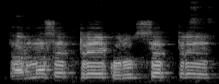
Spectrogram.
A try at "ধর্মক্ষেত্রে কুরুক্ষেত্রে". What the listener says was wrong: আরো আরো আরো ভারী, আরো ভারী করেন। ধর্মাক ক্ষেত্রে, ক্ষেত্রে, ওটা দন্তস্বয়ের উচ্চারণ হয়ে যাচ্ছে, ক্ষেত্রে হয়ে যাচ্ছে, ক্ষেত্রে। ধর্মক্ষেত্রে কুরুক্ষেত্রে, এভাবে বলুন। এই শটাকে আপনি মুখে সেটিং করুন, কিছুক্ষণ পরপর অভ্যাস করুন, হয়ে যাবে।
